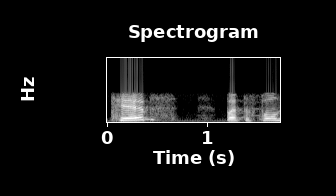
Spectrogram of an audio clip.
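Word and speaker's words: Thibs: everybody says tips but it's spelled with the th so are we doing the silent h thing yeah it's tibs but the full name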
